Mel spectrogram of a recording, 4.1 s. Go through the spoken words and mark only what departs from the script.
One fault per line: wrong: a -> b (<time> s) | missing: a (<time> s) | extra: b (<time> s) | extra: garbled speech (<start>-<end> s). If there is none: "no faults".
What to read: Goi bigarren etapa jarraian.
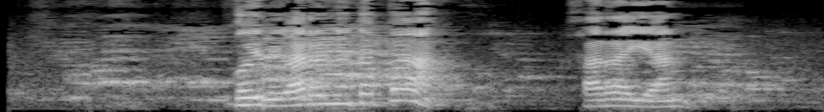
no faults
